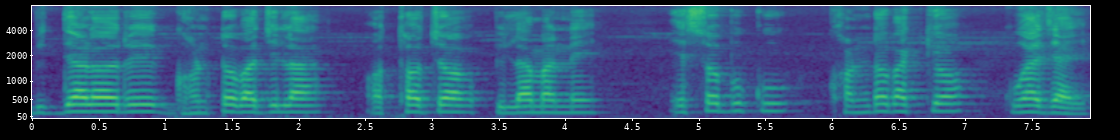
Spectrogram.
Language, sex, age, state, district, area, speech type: Odia, male, 60+, Odisha, Bhadrak, rural, spontaneous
